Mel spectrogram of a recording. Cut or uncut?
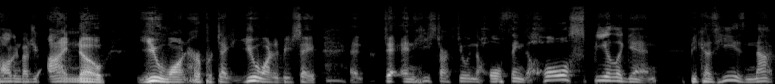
uncut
